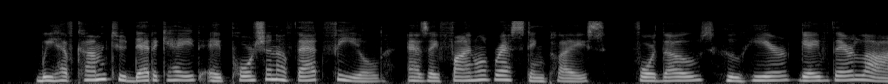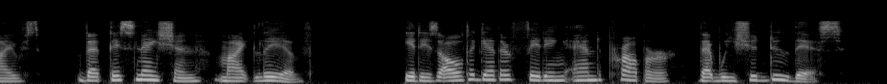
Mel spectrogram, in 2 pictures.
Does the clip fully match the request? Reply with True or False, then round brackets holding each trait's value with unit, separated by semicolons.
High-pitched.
False (180 Hz)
